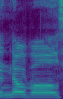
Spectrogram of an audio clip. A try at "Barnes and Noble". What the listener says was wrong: It's Barnes and Noble. There is no plural nobles.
